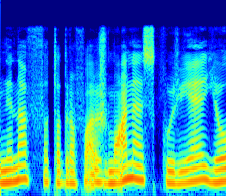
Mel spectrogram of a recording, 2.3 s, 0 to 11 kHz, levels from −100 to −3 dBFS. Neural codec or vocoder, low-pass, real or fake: codec, 16 kHz, 1 kbps, FunCodec, trained on Chinese and English, 50 frames a second; 7.2 kHz; fake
